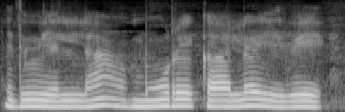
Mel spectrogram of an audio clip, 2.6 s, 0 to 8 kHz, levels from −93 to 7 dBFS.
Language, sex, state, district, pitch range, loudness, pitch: Kannada, female, Karnataka, Koppal, 160-175 Hz, -14 LUFS, 165 Hz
